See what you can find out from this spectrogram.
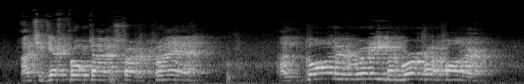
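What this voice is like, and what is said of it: Strong regional accent. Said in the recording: “they won't understand what I'm saying with the accent we have from here. Nobody knows what you're talking about. ... as soon as the woman heard my accent”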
